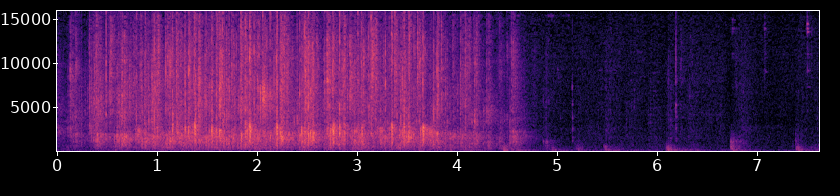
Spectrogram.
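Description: An audience at an evening investor panel event applauds to welcome a speaker, with dense, sustained clapping for several seconds that thins out into a few scattered claps and taps.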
